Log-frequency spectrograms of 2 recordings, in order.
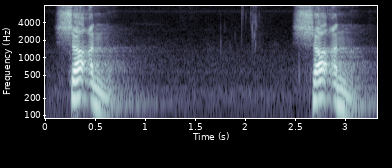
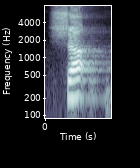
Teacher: حمزہ ساکن کی آواز تو آ رہی ہے، نون کی آواز ختم ہو گئی ہے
